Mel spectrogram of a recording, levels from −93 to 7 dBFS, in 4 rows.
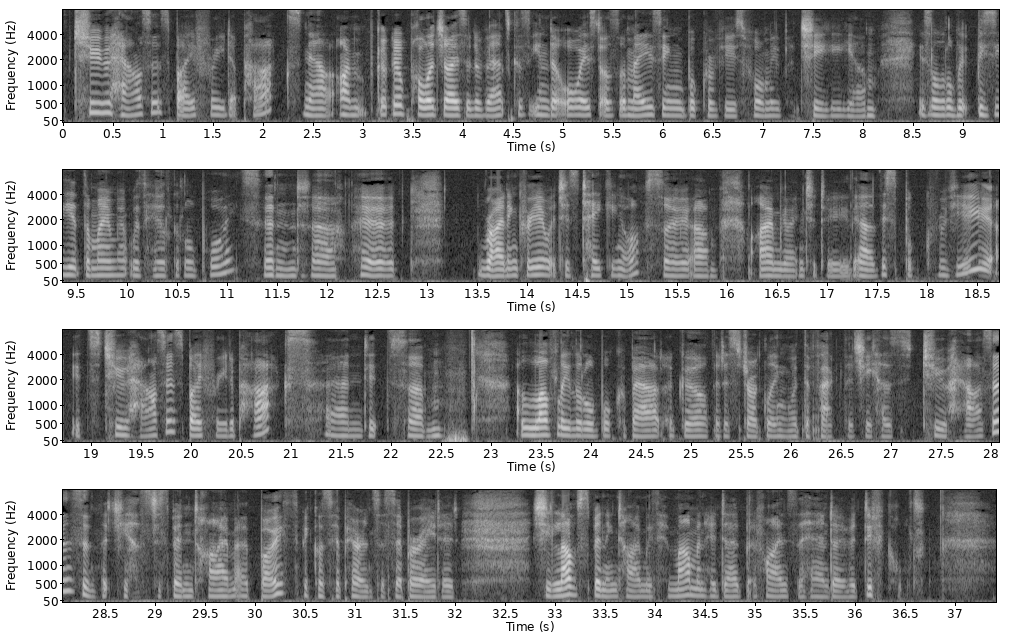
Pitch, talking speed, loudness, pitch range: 185 Hz, 180 wpm, -20 LUFS, 170-200 Hz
